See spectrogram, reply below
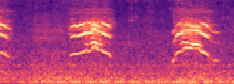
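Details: Captive Eurasian eagle-owl (Bubo bubo) indoors gives two drawn-out, wavering, nasal squealing calls about a second apart, each rising then falling, over a steady low indoor hum.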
